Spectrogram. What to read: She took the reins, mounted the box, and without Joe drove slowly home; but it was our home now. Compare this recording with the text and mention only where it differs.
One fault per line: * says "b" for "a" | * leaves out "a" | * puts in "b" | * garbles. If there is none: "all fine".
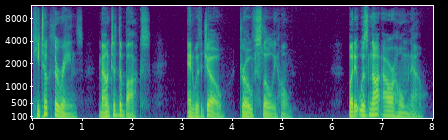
* says "He" for "She"
* says "with" for "without"
* puts in "not"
